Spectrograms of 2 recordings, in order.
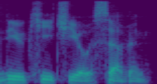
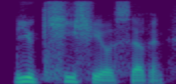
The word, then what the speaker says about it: Ryukishi07: I want to say Ryukichi07. I always get his name messed up. I want to make sure I don't mispronounce it. Ryu Kishi. I always switch the S with a C. Ryukishi07.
